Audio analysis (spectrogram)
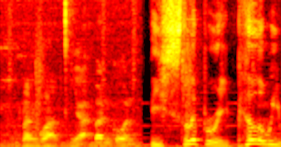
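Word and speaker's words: bánh cuốn: Benuan. Benuan.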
